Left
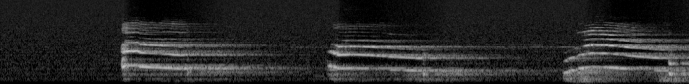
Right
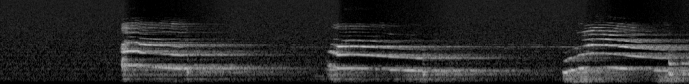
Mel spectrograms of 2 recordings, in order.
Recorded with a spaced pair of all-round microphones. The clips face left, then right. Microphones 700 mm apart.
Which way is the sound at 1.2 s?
60° right (ahead or behind).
